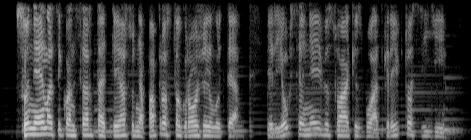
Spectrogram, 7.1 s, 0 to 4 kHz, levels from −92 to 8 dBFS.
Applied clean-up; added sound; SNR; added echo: neural mask model RNNoise.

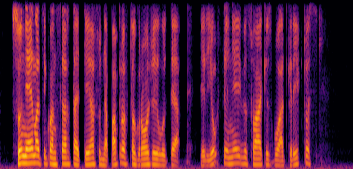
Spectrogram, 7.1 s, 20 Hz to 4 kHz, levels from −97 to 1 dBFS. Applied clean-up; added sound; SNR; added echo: neural diffusion model UNIVERSE++.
